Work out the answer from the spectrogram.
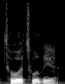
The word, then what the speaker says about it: Tualia: Tualia. I know Talia Tagovailoa. Yeah. Yeah, it's like it's spelled like Tua, but just Lee at the end.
